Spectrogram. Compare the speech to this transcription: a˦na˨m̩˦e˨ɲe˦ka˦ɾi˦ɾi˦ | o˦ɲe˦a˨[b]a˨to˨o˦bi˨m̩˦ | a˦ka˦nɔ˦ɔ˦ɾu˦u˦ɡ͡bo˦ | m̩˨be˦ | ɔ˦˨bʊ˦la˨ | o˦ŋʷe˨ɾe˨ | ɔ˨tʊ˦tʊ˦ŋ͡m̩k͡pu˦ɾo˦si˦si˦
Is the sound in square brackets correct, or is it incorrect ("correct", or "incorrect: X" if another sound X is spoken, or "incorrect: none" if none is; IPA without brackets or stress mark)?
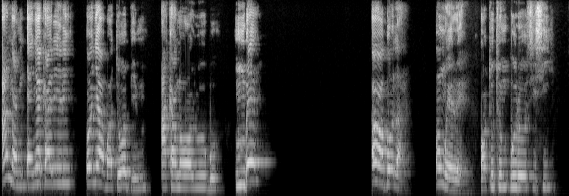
incorrect: ɡ͡b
